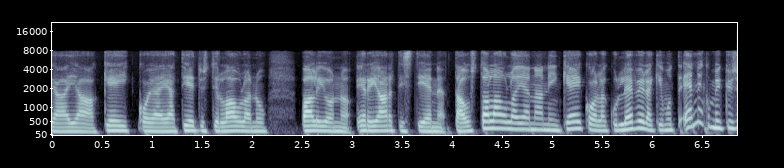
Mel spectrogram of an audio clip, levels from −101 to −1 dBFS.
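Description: No technical faults can be heard in this speech clip. It comes through G.722 wideband telephone coding, with the speech reaching up to about 7 kHz and any upper-band hiss faint at most, which fits the full 64 kbit/s mode.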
